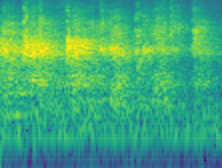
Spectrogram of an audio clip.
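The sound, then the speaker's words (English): A church audience claps together during a service, producing a steady, dense patter of many hands that swells slightly in a few places and holds for under two seconds, with no voices over it. “Yeah, that is a good place to clap.”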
